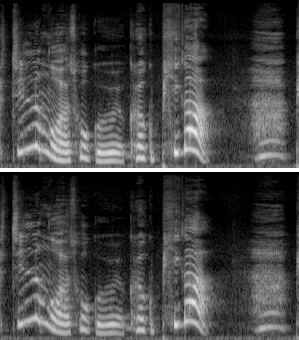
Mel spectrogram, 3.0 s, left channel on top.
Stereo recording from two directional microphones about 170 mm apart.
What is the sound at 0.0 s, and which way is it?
Speech, 30° left (ahead or behind).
